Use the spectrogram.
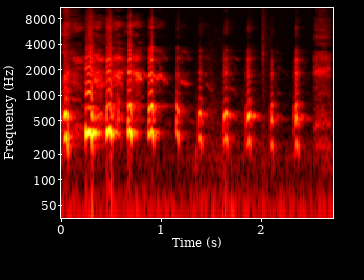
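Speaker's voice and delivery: loud high-pitched laugh; real laughing fit; loud high laughter. Real, not acted. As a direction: burst out cackling. Cracking up at quote.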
